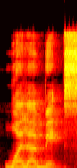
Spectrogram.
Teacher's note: حمزہ جزم جھٹکا لے گا، یہاں پہ جھٹکا کریں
